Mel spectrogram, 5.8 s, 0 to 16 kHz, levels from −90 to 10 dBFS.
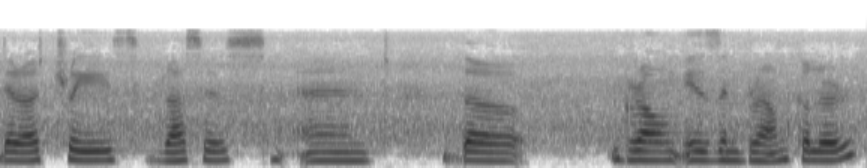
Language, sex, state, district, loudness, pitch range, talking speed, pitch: English, female, Arunachal Pradesh, Lower Dibang Valley, -18 LUFS, 185-200 Hz, 115 wpm, 195 Hz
